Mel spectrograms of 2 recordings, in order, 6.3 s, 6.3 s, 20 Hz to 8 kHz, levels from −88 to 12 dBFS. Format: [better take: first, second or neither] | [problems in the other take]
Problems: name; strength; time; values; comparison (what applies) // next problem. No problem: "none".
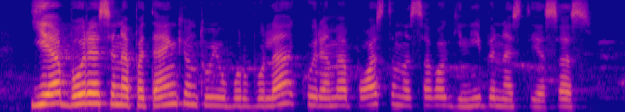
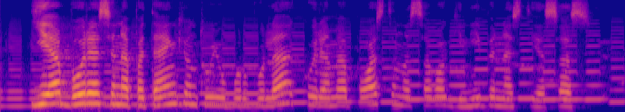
first | background sound (Wind instrument, woodwind instrument); 17 dB below the speech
